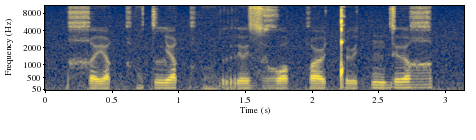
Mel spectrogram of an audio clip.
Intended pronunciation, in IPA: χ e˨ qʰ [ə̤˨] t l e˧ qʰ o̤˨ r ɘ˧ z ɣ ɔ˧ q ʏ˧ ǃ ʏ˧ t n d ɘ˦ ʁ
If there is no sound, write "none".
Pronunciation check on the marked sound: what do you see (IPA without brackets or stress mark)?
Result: ə̤˧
